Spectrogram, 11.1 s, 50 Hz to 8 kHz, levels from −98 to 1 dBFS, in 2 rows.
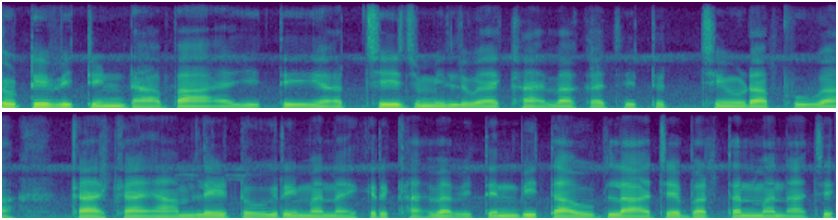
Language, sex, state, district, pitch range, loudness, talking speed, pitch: Halbi, male, Chhattisgarh, Bastar, 120-125 Hz, -25 LUFS, 140 wpm, 125 Hz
